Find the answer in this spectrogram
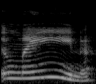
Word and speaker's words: Elaine: It's Elaine, I exclaim. We've been in class with him for 2 weeks. Doesn't he know any of us? A few whispered murmurs of rhymes with pain comes from our class and the 7th graders.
